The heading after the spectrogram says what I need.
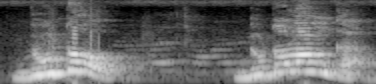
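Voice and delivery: high, loud shocked question; outraged at two chillies; shocked disbelief. Real, not acted. (অবাক হয়ে চেঁচিয়ে প্রশ্ন)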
